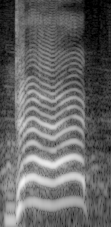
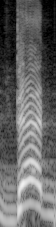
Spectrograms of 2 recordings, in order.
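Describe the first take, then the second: First: The vowel is said long. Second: The vowel is said short. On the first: It means father. The speaker calls it right. "it has to be long" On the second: It sounds like the word for dead. The speaker calls it wrong. "they don't say Dad"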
